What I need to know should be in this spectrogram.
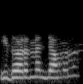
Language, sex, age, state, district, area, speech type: Bengali, female, 30-45, West Bengal, Darjeeling, urban, conversation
